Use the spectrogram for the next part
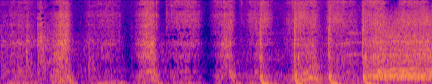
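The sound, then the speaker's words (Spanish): A hand saw cuts through wood in steady back-and-forth strokes, each rasping pass rising and falling in a regular rhythm, fairly loud, with no voices. “Una sierra.”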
